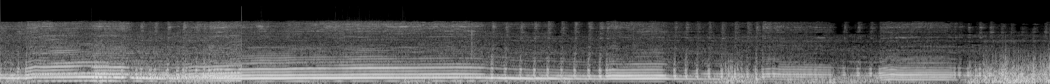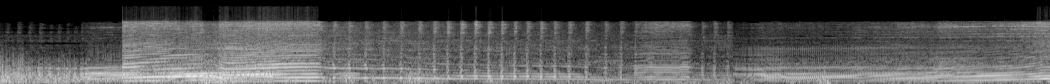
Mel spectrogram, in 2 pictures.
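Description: A small motorcycle engine revs up and down, buzzing loudly.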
